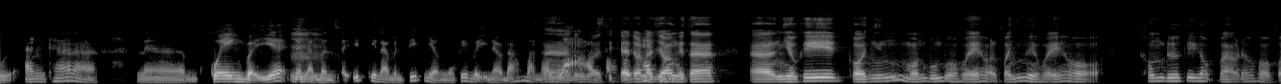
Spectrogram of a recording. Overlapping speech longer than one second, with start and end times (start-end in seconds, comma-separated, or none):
5.4-6.8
